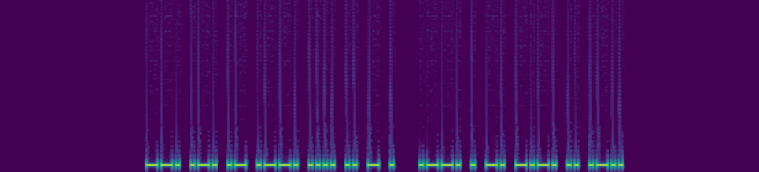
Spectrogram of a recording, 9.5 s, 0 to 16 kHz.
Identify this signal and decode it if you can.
Morse code, heard as a keyed tone, about 26 wpm, 700 Hz. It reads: GRAPHITE PENCIL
